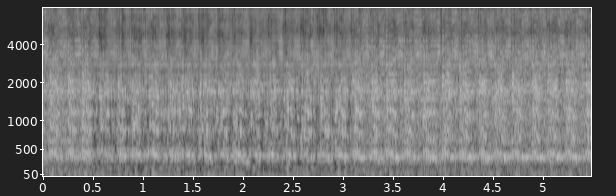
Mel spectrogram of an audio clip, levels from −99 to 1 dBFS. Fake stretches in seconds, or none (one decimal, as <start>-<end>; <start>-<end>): 0.5-3.1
